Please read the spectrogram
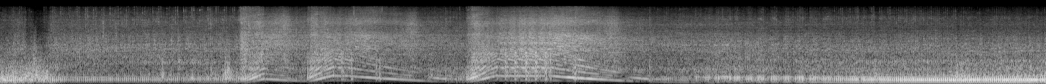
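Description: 2003 Yamaha R1's inline-four engine, heard through a Micron slip-on muffler, idling and then revved twice, each rev rising and falling in pitch, the second held briefly at the top, before it settles back to idle. The engine has just been restarted after years of sitting and is blowing a lot of carbon out of the exhaust.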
